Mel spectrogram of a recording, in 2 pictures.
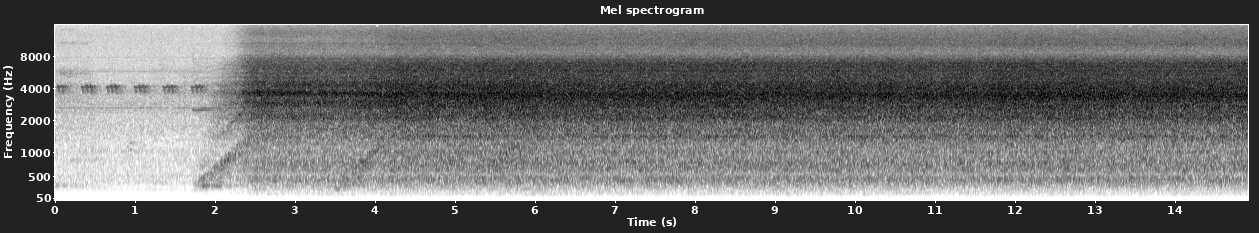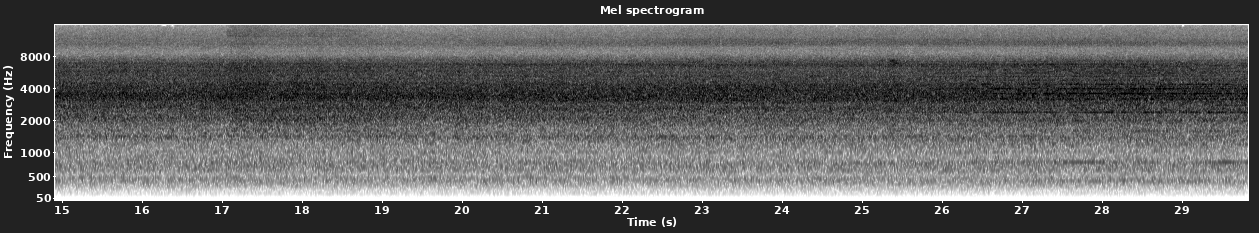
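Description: Blowers on an EF210 electric locomotive spin up about two seconds in with a rising whir, then run with a loud, steady rushing hiss like a big fan. Before they start, insects chirp faintly.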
